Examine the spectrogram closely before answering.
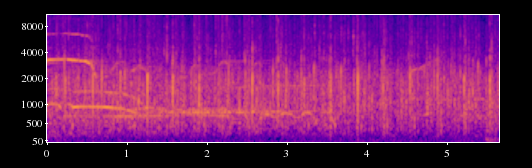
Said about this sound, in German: Diesen Applaus schenken Sie meinem Musiker.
